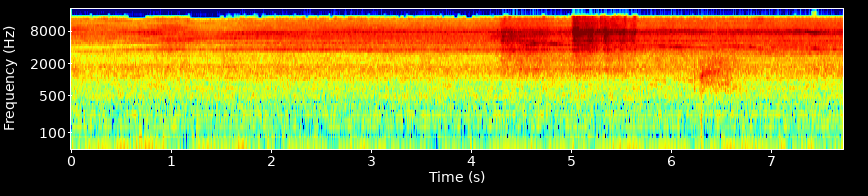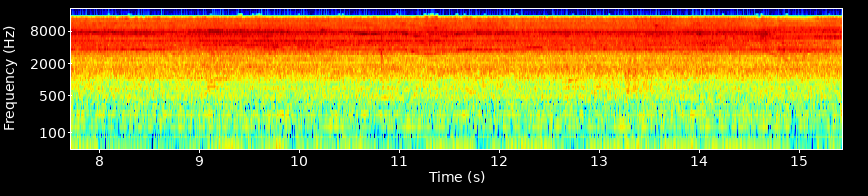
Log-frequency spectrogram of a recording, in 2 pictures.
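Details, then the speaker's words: High-speed dental drill at 3.25 power cleaning out old composite filling on a tooth with lingual microleakage and hidden decay: high, thin whine with steady hiss shifting in pitch as it cuts. "And I'm just going to go in here. This is all old composite. Just going to clean that out."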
